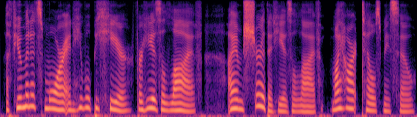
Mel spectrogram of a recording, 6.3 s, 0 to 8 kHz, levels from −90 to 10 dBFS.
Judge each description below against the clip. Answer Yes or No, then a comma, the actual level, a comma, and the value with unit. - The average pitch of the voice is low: No, high, 195 Hz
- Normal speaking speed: No, fast, 240 wpm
